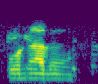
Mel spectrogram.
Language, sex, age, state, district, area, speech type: Marathi, male, 30-45, Maharashtra, Yavatmal, urban, conversation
